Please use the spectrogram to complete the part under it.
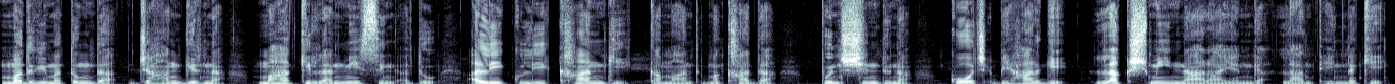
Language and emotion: Manipuri, neutral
